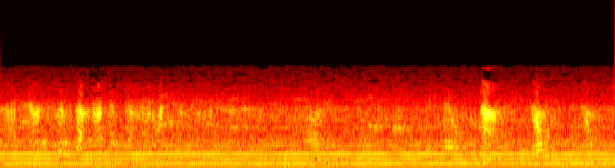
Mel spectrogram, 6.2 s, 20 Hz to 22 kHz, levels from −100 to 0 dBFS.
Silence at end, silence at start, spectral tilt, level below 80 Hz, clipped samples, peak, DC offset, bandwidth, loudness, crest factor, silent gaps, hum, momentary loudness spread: 0 s; 0 s; -7 dB/octave; -44 dBFS; under 0.1%; -6 dBFS; under 0.1%; 4.3 kHz; -27 LUFS; 22 dB; none; none; 10 LU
